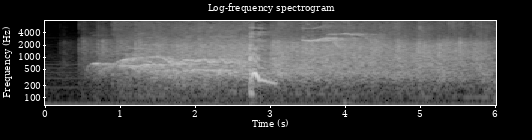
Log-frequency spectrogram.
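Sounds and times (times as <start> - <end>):
United Methodist church congregation clapping: 0.2 - 6.0
high whoop: 0.6 - 2.7.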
